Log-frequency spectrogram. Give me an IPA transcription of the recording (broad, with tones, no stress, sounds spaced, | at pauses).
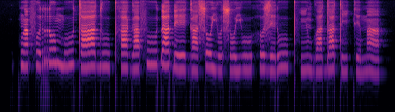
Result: kʷ ã˨ f ʊ˨ r o˦ m uː˨˦ t aː˨˦ d uː˨ pʰ a˨ ɡ a˨ f uː˦ ɗ a˦ ɗ eː˨ ɡ a˨ s o˦ j ʊ˨ s o˨ j uː˨ h ʊ˦ z ɪ˨ ɾ uː˦ pʰ ĩ˨˦ ɡʷ a˨˦ d a˦ t i˨ k ɪ˨ m ã˦˨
